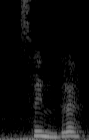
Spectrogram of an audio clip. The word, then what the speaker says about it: Sindre: Pronunciation. Oh, it's Norwegian. Sindre.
